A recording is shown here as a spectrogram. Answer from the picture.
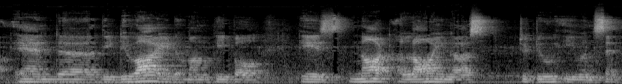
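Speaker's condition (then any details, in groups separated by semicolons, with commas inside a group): No condition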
